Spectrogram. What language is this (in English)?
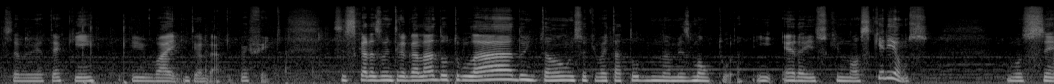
Portuguese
